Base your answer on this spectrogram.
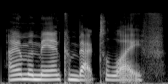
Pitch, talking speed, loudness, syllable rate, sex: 215 Hz, 285 wpm, -14 LUFS, 5.3 syllables/s, female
